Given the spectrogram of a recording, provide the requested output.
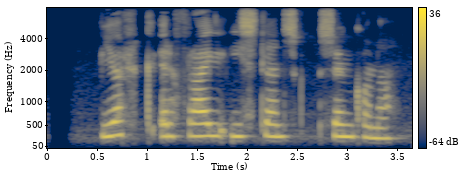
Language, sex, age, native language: Icelandic, female, 13, Icelandic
